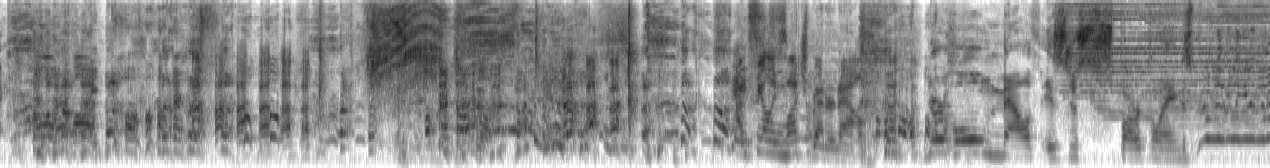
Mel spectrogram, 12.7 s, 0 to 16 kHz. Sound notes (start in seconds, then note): 0.0 laughs; 1.8 group laughing; 3.6 sniffing; 3.6 group laughing; 11.6 hums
